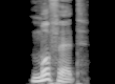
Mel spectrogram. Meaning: second-person plural subjunctive I of muffen
- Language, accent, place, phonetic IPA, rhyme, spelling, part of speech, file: German, Germany, Berlin, [ˈmʊfət], -ʊfət, muffet, verb, De-muffet.ogg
